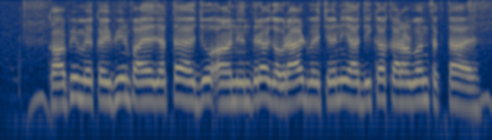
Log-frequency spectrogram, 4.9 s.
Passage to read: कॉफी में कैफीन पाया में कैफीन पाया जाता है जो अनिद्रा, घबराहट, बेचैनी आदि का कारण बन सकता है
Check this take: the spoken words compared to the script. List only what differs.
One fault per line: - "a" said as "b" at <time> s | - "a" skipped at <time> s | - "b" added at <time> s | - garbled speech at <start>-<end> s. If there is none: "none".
- "में कैफीन पाया" skipped at 1.5 s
